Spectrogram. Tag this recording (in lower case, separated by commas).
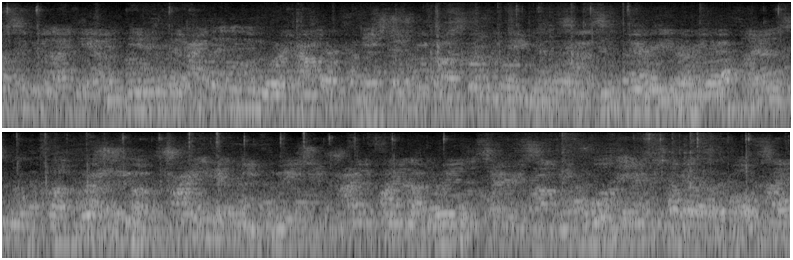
speech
